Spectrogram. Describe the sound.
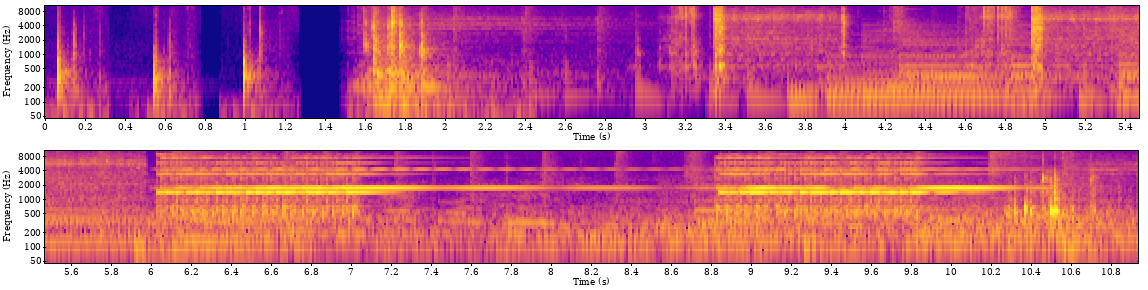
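A telephone rings as a call is placed, with a few knocking thuds at first, then bright tonal ringing that comes in bursts separated by a pause.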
